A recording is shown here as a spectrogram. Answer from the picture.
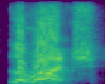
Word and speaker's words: La Ronge: Now how do you pronounce La Ronge? Am I saying it right? LaRange. La Ronge.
